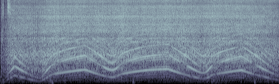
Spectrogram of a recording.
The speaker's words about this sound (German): Es ist der Klang von einer elektrischen Motorsäge.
